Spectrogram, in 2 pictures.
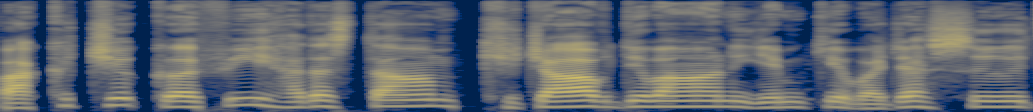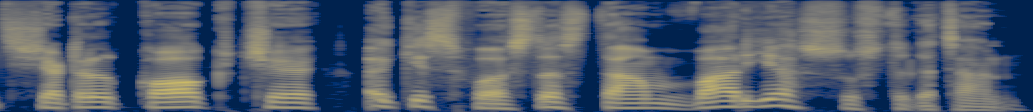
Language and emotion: Kashmiri, neutral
